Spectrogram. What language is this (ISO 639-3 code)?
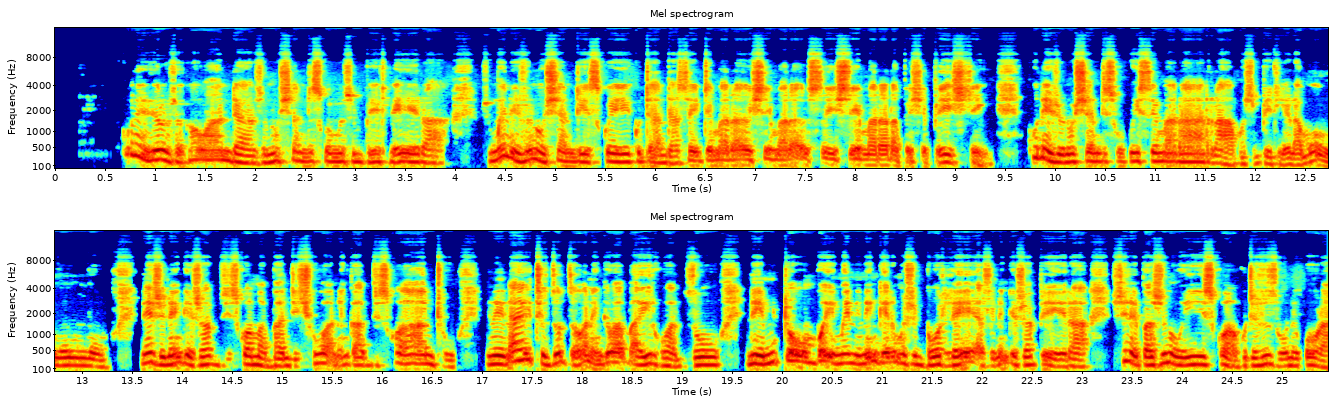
ndc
